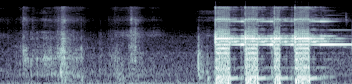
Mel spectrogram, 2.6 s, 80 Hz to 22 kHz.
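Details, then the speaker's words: Honda Click 110 carbureted scooter with a dead electrical system, ignition switch bypassed with a jumper wire: four quick loud blasts of a high buzzy horn, so the horn works normally and the key switch is suspected faulty. "อ่าผมจะบีบแตก่อนนะโอเคนะครับแตมาแล้วนะครับ"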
